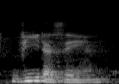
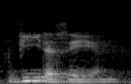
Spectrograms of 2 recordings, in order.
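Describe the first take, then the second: No difference in how they are said.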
